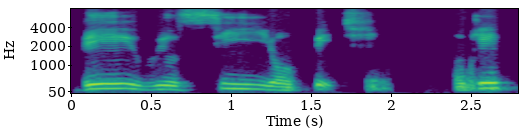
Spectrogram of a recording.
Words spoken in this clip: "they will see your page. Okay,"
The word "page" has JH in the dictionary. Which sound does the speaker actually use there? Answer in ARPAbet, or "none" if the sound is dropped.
CH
